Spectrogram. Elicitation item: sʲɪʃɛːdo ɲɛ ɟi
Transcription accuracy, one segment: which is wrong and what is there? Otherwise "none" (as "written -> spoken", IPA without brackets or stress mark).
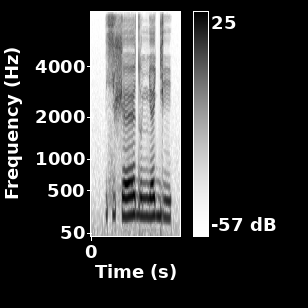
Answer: ɪ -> ɨ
